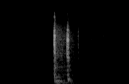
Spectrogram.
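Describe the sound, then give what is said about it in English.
Dice clatter onto a hard table: three quick, sharp clacks in succession, then a faint, brief rattle as they settle. Fairly quiet, with no talking. “Right when I right when I hear the dice at the right when I hit the dice hit the table, I'll lift up the paper I wrote it on.”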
